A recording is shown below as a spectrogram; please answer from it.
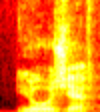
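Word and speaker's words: József: the bar is the memoirs of joseph your jeff pronounced in hungarian cardinal minsanti his memoirs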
